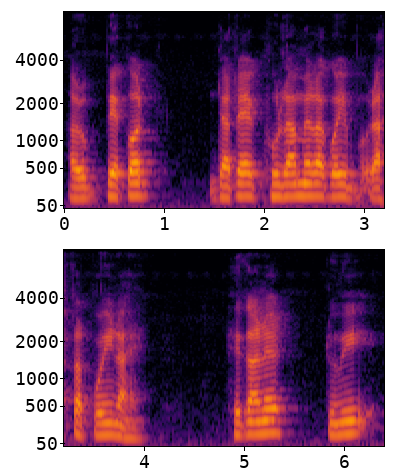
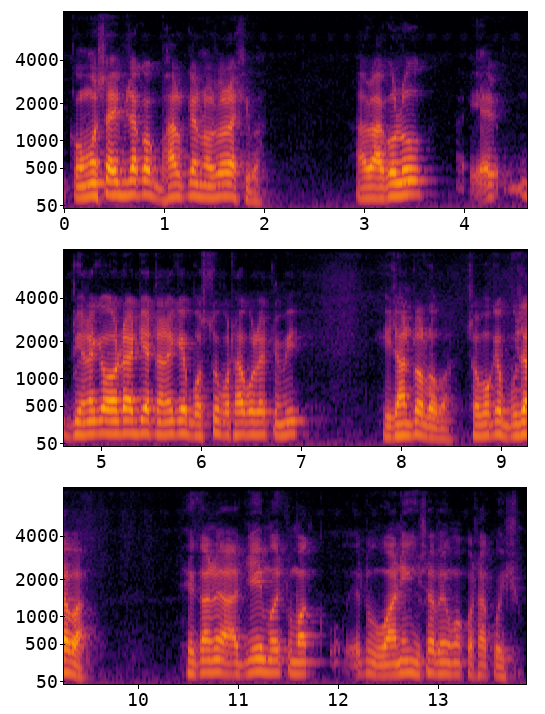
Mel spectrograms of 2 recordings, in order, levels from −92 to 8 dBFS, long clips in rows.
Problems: background sounds at intervals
